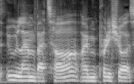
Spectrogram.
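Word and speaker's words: Ulaanbaatar: butcher the name of their capital city it's ulam Batar I'm pretty sure that's how you pronounce it um but they're going to be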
